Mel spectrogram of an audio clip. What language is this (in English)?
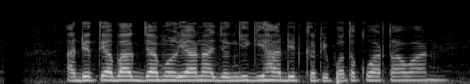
Sundanese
